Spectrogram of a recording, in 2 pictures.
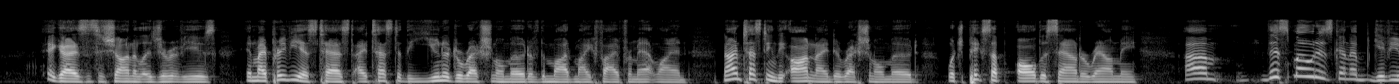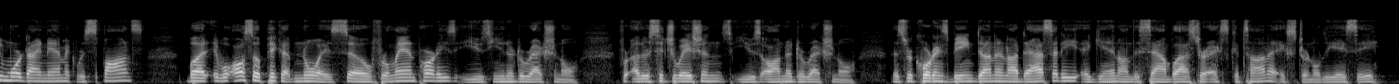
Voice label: omnidirectional; modmic 5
